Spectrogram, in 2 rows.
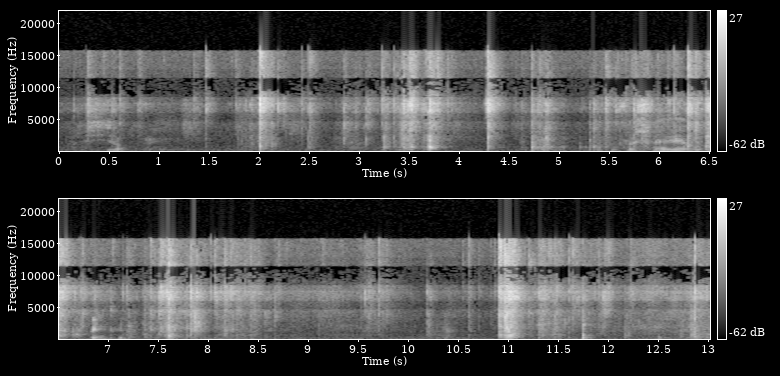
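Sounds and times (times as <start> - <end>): scissors cutting packing tape: 3.1 - 8.3, 10.9 - 12.1.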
